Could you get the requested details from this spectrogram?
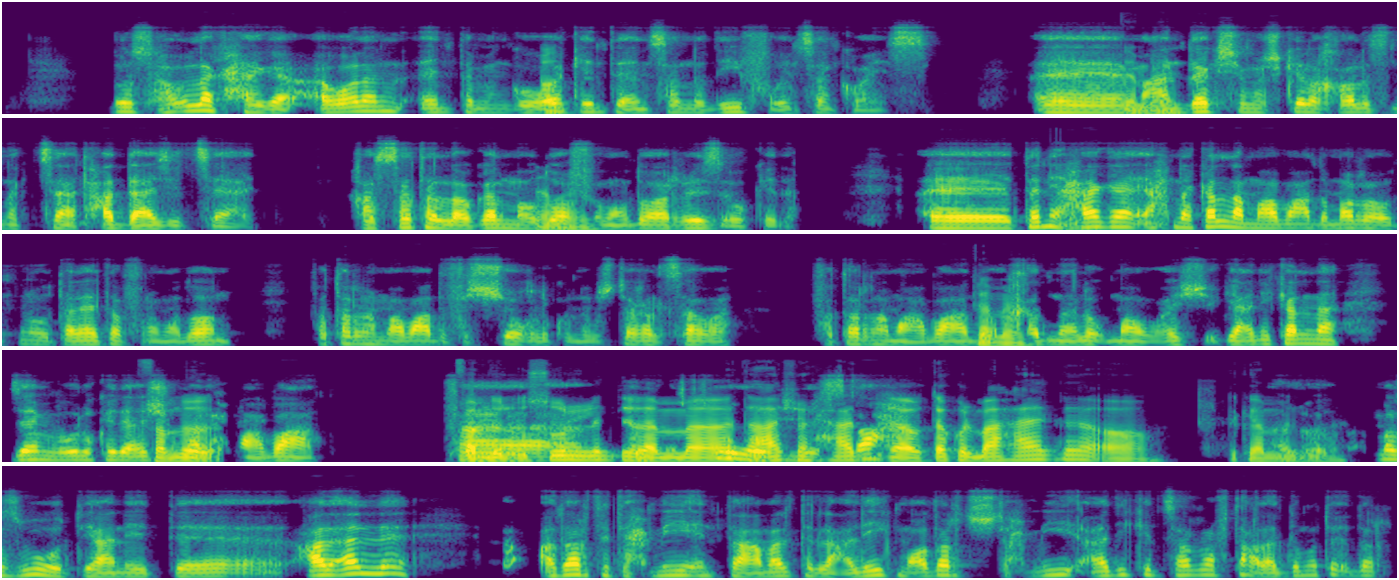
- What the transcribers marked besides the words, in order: tapping
- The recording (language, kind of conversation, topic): Arabic, podcast, إزاي تتعامل مع زمايلك اللي التعامل معاهم صعب في الشغل؟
